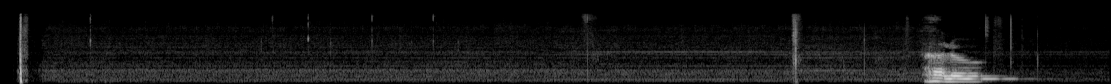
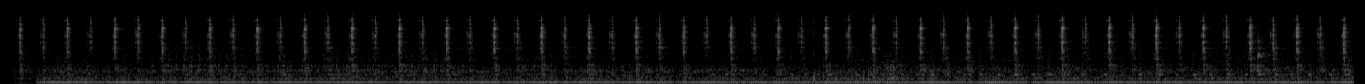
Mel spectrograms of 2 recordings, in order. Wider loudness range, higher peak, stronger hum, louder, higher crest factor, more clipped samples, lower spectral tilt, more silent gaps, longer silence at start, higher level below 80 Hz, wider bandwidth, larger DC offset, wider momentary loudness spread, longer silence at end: first, 24 LU vs 3 LU; first, 0 dBFS vs -16 dBFS; neither; first, -20 LUFS vs -43 LUFS; about the same, 28 dB vs 30 dB; neither; first, -5.5 dB/octave vs -2 dB/octave; neither; first, 0.2 s vs 0.05 s; about the same, -64 dBFS vs -68 dBFS; second, 11.5 kHz vs 16 kHz; neither; first, 30 LU vs 7 LU; first, 0.95 s vs 0.1 s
